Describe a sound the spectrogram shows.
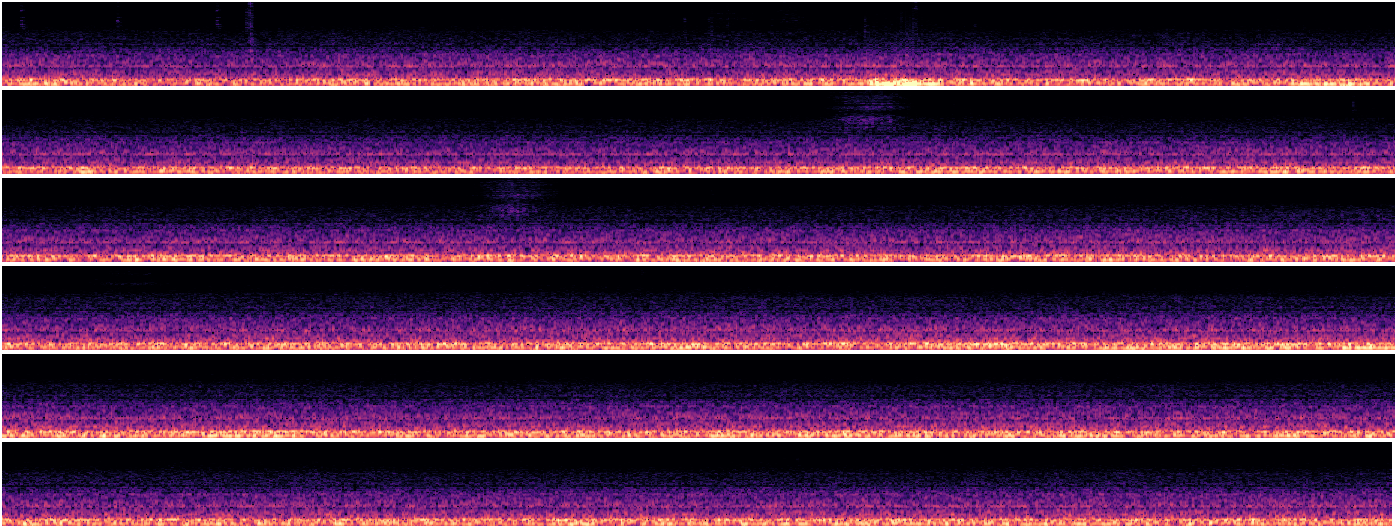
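A car drives along a highway, with a low road rumble heard from inside.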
